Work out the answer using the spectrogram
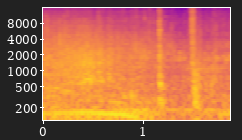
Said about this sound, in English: The car was gaining on them. It stopped.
